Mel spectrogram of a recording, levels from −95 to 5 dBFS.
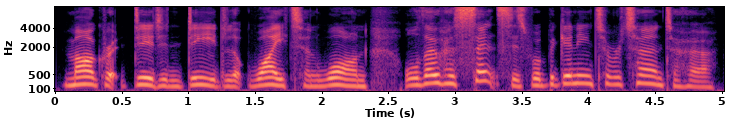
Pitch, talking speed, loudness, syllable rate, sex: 195 Hz, 190 wpm, -19 LUFS, 5.7 syllables/s, female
